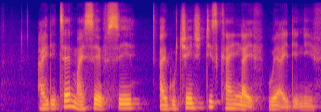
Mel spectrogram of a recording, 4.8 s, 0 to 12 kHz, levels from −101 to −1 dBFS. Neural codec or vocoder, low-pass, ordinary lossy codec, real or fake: autoencoder, 48 kHz, 32 numbers a frame, DAC-VAE, trained on Japanese speech; 10.8 kHz; none; fake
